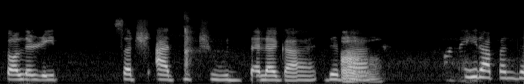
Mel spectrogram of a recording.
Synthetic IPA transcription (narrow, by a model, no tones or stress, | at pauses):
t̪olɛɹet̪̚ | sɐt͡ʃʔat̪ɪt͡ʃud̪̚t̪ɐlɐɡad̪ɪba | ɐnɐhɪɾaːpɐnd̪ɐ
